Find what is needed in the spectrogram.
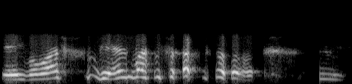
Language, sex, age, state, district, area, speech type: Bengali, female, 60+, West Bengal, Cooch Behar, rural, conversation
